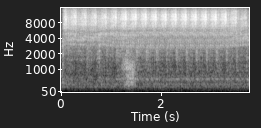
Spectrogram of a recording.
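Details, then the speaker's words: Commodore 1571 floppy drive loading the Flank Speed disc. Quick, even ticking at about five clicks a second over a soft hiss as the head steps and reads; it reaches ready, confirming the heads are good. Normal loading. "loading now it says ready oh look see now it did get something off the disc so the heads are good"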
